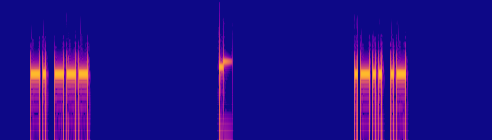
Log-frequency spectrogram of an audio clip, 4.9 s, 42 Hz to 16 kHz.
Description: Morse code, heard as a keyed tone, about 40 wpm, 700 Hz. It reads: NO LA
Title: Top Two Letter Combinations in Words 40wpm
